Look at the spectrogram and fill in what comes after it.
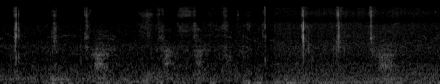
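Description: A person eating catfish: chewing with wet lip smacks and mouth clicks, scattered through, the sharpest few about three seconds in.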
